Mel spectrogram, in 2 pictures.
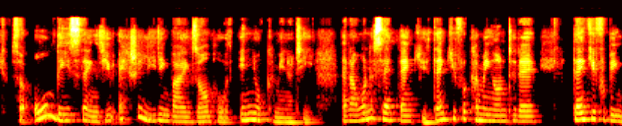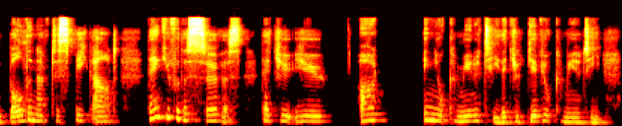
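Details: Adult woman speaking; ordinary speech.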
